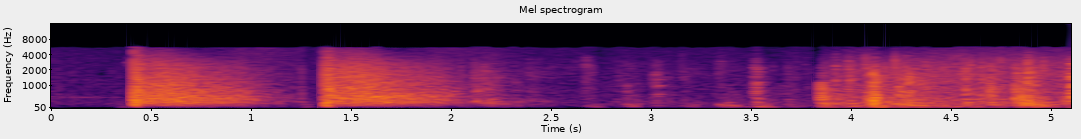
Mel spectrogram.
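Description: Sounds of a brawl on an old film soundtrack: two loud sudden crashes about a second apart, each trailing off, then another crash near the end followed by a rapid clatter of knocks and scuffling.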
